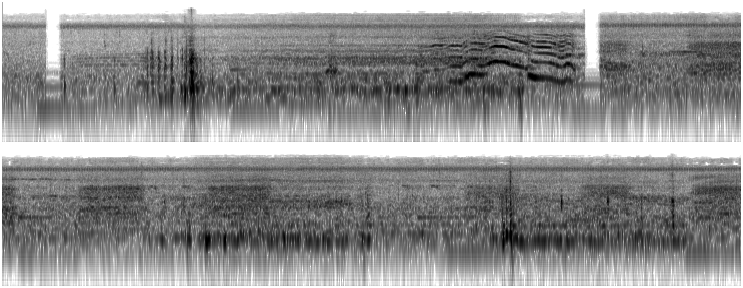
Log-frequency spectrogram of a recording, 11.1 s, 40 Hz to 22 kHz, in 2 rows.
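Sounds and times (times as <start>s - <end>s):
cockatoo wavering call: 2.6s - 11.0s.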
